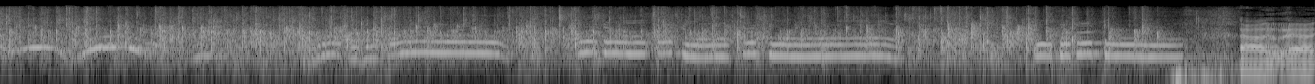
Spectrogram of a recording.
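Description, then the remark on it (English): A crowd applauds loudly and steadily for about ten seconds, with whoops and sustained cheering voices rising over the dense clapping, ending in a brief burst of shouting. “Yeah, applause.”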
